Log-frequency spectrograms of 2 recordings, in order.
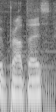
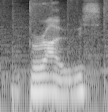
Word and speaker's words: Bros: full-stop like Super Mario Brothers which in English is pronounced brothers not Bros with a falling-block puzzle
